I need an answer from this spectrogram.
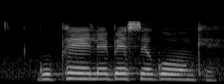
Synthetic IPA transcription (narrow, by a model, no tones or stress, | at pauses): k̬upʰɛlɛɓɛsɛk̬ɔːŋkʰɛ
